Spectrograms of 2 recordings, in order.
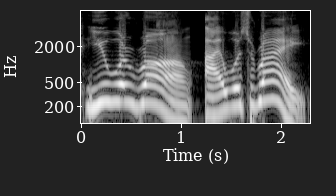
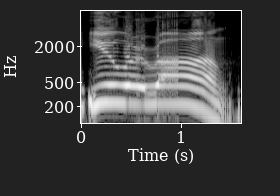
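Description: First: Put-on high, slow, smug little-girl gloat; triumphant bratty child, slow and high. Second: High, slow, teary whine; little girl sobbing, drawn-out and high. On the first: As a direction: rub it in like a know-it-all child. Kathy voiced high. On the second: Acted. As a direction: wail it through tears like a hurt child. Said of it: "she sobbed".

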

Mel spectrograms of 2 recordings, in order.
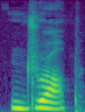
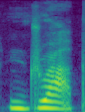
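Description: First: "Drop" with a short rounded O. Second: "drop" with an open American "ah" vowel; American pronunciation. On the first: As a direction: say "Drop" with the short O vowel as in British English. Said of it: "字母O发短音O". (“Drop”中的O发短音“哦”) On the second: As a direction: say "drop" like "drahp", mouth wide open. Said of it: "美式发音也可以读作drop". (美式“drop”，O读成开口的“啊”) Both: Shown as a demonstration.

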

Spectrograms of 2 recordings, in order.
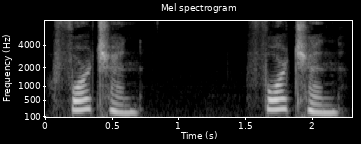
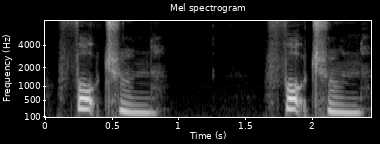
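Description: First: American "fortune" with an r in "for"; American pronunciation. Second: Slow British "fortune", no r in the first syllable; non-rhotic British "fortune", drawn out; British pronunciation. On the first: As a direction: say "fortune" the American way, r-coloured first syllable. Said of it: "美式发音". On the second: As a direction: say "fortune" slowly in a British accent. 美式发音. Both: Shown as a demonstration.

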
